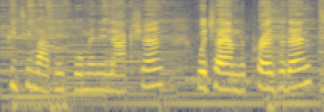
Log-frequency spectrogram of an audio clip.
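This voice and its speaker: A woman speaks in a Caribbean accent with music in the background. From Grenada. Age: 20s. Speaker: aquaponics farmer. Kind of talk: interview answer.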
